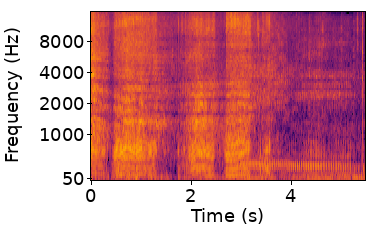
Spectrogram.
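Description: Enduro motorcycle engine revving hard and easing off in repeated surges as it climbs a steep slope, then settling into a steadier, quieter drone about three and a half seconds in.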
